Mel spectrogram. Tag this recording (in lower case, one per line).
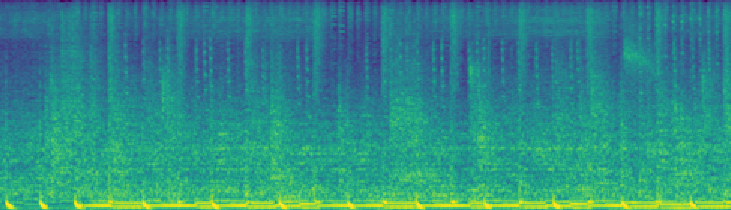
music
